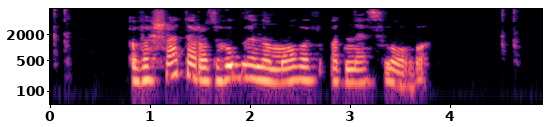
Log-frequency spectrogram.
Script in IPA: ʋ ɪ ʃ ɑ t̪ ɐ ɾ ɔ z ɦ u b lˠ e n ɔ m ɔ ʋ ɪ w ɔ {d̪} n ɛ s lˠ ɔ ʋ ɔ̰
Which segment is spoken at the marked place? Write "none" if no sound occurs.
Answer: d̪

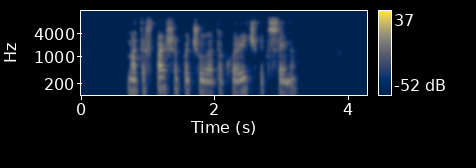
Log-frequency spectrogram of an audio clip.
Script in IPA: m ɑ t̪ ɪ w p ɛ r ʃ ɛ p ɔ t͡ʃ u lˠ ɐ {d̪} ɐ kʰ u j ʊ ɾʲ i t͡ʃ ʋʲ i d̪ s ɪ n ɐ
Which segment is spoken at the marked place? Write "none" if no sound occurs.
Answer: t̪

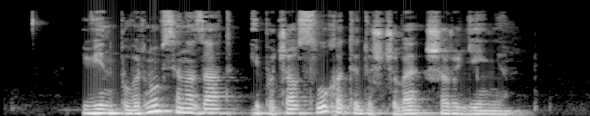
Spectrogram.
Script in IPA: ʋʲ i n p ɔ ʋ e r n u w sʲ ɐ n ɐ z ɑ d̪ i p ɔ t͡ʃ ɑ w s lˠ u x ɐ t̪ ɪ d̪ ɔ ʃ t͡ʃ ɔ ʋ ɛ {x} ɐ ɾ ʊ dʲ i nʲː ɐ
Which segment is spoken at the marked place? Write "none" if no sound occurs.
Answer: ʃ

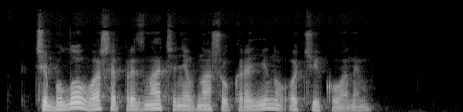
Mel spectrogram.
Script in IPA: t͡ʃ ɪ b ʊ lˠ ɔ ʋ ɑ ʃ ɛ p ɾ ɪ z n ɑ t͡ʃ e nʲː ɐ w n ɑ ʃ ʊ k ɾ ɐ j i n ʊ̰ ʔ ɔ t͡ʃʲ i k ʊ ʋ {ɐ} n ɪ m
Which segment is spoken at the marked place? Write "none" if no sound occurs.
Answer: ɐ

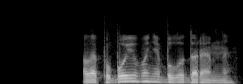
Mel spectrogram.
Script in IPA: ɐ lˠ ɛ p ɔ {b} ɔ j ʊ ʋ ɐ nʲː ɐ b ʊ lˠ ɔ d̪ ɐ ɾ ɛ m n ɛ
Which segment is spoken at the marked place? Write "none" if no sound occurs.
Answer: b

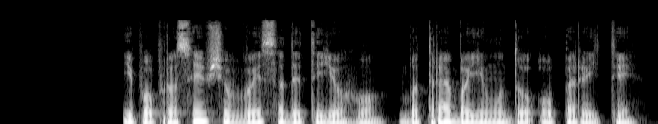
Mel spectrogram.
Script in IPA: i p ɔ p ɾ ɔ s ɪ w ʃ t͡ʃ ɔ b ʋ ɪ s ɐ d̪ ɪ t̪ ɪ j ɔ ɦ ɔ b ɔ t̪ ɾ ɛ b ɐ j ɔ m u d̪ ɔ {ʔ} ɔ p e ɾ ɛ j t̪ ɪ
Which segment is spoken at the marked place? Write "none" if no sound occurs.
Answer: ʔ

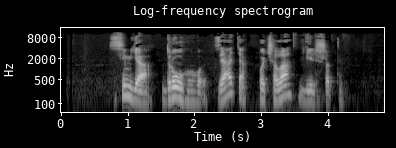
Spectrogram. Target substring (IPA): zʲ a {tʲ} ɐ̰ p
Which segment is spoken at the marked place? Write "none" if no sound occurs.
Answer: tʲ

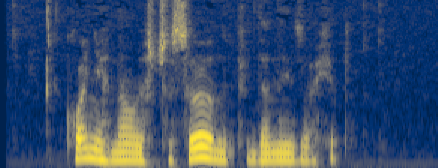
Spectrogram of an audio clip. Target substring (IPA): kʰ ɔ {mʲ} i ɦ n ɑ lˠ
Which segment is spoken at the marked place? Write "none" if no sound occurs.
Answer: nʲ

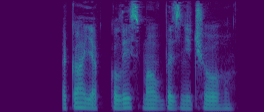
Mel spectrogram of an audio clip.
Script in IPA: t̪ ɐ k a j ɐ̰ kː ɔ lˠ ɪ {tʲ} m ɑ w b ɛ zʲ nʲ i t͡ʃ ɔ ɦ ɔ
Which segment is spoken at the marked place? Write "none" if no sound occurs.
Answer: sʲ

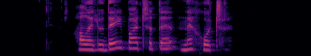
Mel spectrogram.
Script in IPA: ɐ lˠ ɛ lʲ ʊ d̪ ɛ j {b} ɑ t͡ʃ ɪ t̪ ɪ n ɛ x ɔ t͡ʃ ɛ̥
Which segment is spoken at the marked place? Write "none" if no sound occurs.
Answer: b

